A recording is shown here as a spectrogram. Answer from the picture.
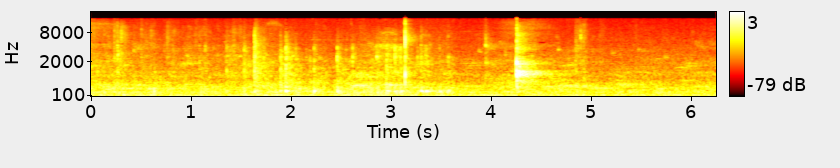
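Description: Small plastic clicks and knocks from a fabric-softener bottle being handled over a washing machine's plastic dispenser drawer, with the sharpest knock about four seconds in.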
